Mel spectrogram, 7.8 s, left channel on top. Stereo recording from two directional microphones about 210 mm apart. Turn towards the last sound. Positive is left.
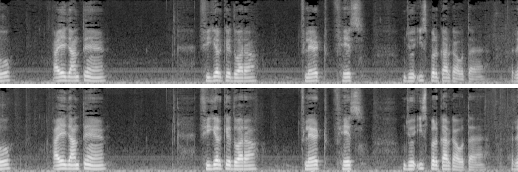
turn(degrees=-30)  # may be behind; listen again after turning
